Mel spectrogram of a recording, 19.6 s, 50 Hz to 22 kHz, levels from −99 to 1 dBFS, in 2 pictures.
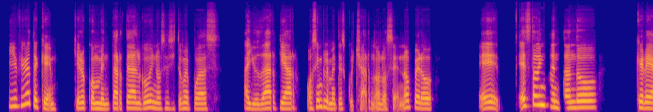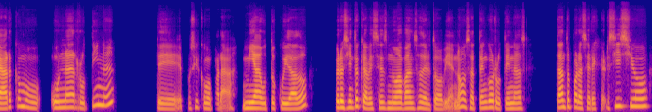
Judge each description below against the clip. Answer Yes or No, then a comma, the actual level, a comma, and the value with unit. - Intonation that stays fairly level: No, average, 3.4 semitones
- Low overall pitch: No, high, 200 Hz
